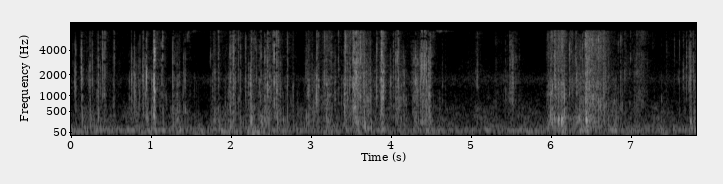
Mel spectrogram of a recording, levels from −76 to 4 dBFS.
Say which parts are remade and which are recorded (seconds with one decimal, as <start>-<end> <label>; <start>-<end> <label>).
0.0-1.8 recorded; 1.8-3.9 remade; 3.9-7.8 recorded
